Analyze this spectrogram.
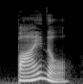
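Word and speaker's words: vinyl: 비닐은 B-I-N-Y-L, 바이널, 바이널을 잘못 발음하는 경우입니다. 그래서 비닐이라 그러면 미국 사람들은 알아듣지 못합니다.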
